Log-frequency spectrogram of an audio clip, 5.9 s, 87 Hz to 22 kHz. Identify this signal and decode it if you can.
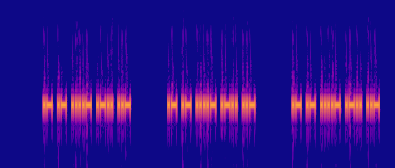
Morse code, heard as a keyed tone, about 43 wpm, 700 Hz. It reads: AA4LU AA4LU AA4LU
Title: USA Call Signs - 5 Characters - Repeated 3x - 45wpm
